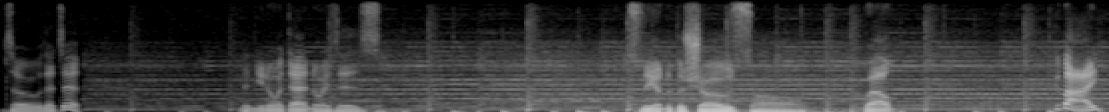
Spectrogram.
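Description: A man's voice: medium pitch, expressive, takes it slowly, pauses often, over music. A man hosting a casual solo podcast, rambling with sardonic jokey asides. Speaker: podcast host. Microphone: headphones with a studio mic.

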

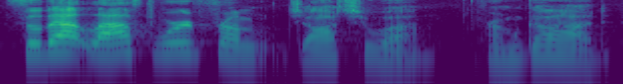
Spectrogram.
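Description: A woman leads an informal Bible teaching in a voice with plenty of gravelly fry. She speaks emphatically, slows down to read scripture, and sometimes drops to a whisper. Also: mid-range voice, a bit bright.

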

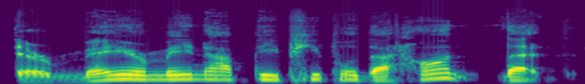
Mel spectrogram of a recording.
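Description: Speaking fairly quickly with lively intonation, a man with a slightly high, darkish voice makes his case as a wildlife advocate in a casual interview. He's earnest and persuasive but keeps restarting phrases, and the studio-quality recording is dry.

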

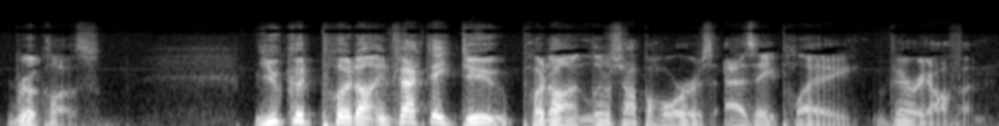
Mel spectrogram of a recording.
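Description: A man's voice: lowish voice, animated, normal speed, dry recording. Teasing, laughing middle-aged man. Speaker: podcast host. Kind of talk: casual chat.

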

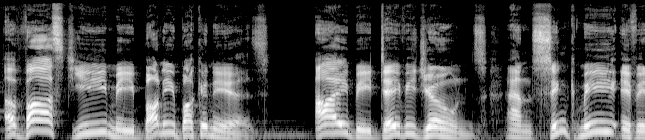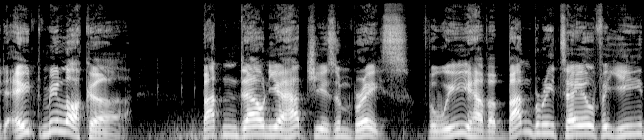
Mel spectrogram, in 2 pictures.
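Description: A jovial old sea dog hosting a pirate call-in show, voiced by a man. He draws his words out slowly in a high, lilting, swooping voice full of theatrical pirate talk. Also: very animated, a bit bright, faint music behind, full character voice. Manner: theatrical pirate speech, drawn-out delivery, playful. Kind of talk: comedy skit acting.

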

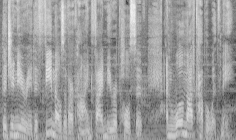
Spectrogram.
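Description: An actor voicing a proud, lonely, ancient male genie in a hollow, gravelly voice, speaking slowly and with command. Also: fairly high pitch, very animated. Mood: solemn. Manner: slow, stately, commanding speech. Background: loud music.

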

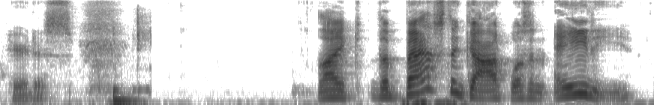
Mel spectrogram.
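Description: Bright voice, casual movie chat, lots of ums and sorry-asides. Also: mid-range voice, wildly swooping pitch, unhurried. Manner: rambling, hesitant, apologetic asides. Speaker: podcast co-host. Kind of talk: casual film review chat.

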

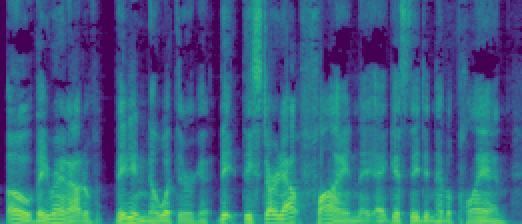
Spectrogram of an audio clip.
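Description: A man's voice: mid-range voice, fairly quick. A young man hosting a movie podcast in casual chat, rambling with restarts. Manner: rambling, many restarts and fillers. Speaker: podcast host.

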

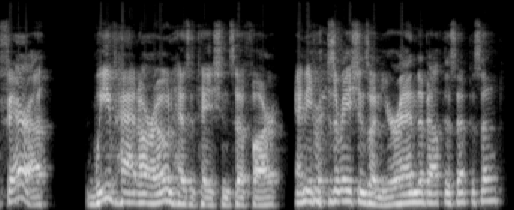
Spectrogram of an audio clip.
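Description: A man hosts a casual podcast in a wry, informal style, his voice on the high side with a breathy edge and a slightly quick pace. He's recorded through a wireless earbud mic, so the audio is dull and lo-fi.

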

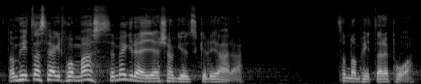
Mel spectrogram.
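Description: Chuckling preacher in a reverberant hall. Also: male voice, a little high, very animated, a little mellow. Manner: chatty, laughs often, tag questions. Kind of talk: sermon.

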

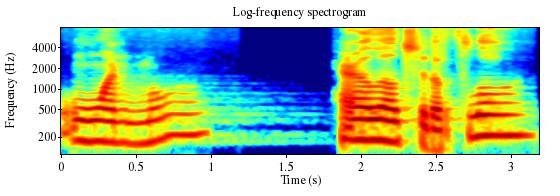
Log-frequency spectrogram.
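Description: A woman with a low voice leads a yoga class as the instructor. She gives calm, unhurried cues in short phrases at a very slow pace, and the sound carries a long reverb. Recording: long reverberant room echo.

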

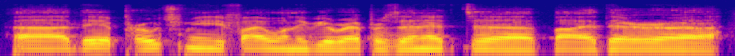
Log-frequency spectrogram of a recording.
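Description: A middle-aged man with a Czech accent, answering interview questions in a halting way with many fillers. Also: on the low side, little pitch movement, smooth, dry recording, dull audio. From Czech Republic. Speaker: former hockey player, guest.

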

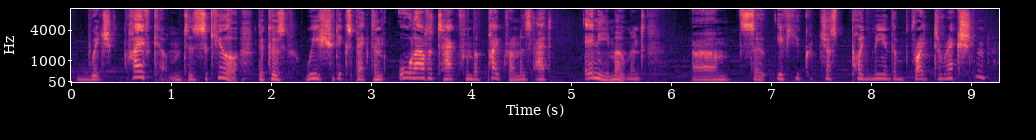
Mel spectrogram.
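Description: A man's voice: on the high side, moderate pace, fairly bright tone, slightly rough, soft background music, voice pushed up. A man voicing a flustered young woman who rambles awkwardly while trying to bluff. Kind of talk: solo tabletop role-play.

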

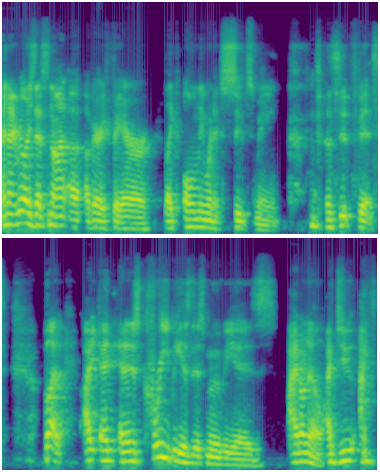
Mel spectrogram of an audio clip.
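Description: Middle-aged guy musing about movies on a podcast, kinda self-deprecating, hedges a lot, average pitch. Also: very animated, moderate pace. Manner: reflective, self-deprecating, hedging. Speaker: podcast co-host and film teacher. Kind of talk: casual film discussion.

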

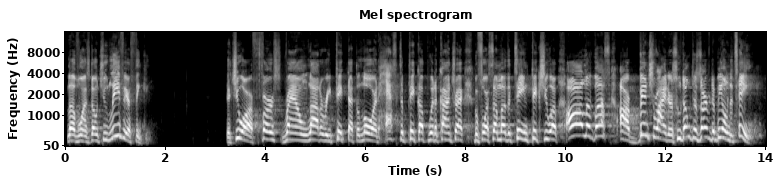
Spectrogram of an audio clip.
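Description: A male preacher with a high, bright, lively voice delivers a chapel sermon. He swings from loud, emphatic declarations to hushed asides, and his pitch leaps about constantly. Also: normal speed. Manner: animated, emphatic preaching with sudden drops to quiet.

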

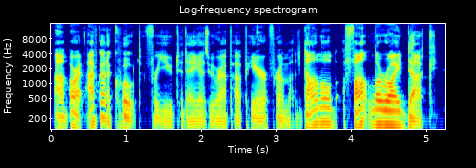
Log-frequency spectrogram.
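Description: A man co-hosting a relaxed podcast, his voice nasal and pitched on the low side. He talks in an easygoing, friendly way, with the odd filler. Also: moderate pace, clean tone, no echo. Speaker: podcast co-host. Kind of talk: casual podcast chat.

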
